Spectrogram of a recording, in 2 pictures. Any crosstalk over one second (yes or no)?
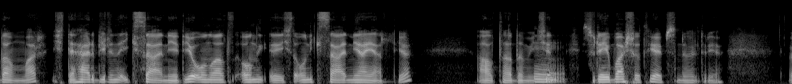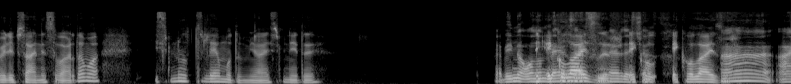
yes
